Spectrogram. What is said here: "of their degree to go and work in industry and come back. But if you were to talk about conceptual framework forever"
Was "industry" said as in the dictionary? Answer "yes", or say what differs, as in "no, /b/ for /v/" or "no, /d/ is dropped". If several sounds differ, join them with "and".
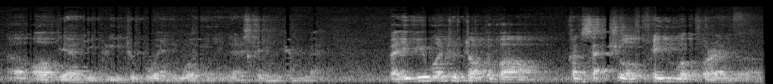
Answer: no, /ɹ/ is dropped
